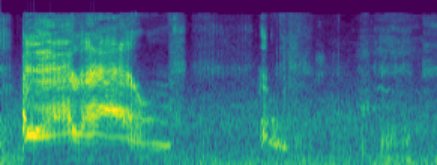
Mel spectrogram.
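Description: A pug letting out a loud, high-pitched yowling cry lasting over a second, pitch bending up and down, then a shorter cry a little past the middle.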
